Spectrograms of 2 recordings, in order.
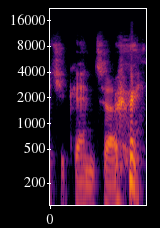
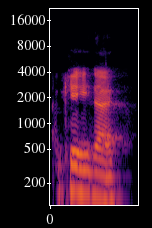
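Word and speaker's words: Chiquinho: Break someone like Podence, or as you say, and I keep pronouncing his name wrong, sorry, Chiquenzo. I mean, he's Chiquino.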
